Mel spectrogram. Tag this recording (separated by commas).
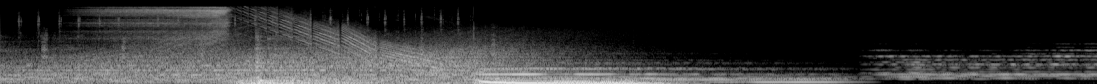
Music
